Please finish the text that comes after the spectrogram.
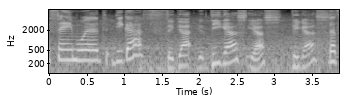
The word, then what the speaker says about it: Degas: Degas. That's how you pronounce it?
